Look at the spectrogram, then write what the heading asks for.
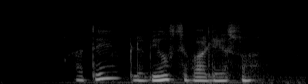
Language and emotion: Russian, sad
